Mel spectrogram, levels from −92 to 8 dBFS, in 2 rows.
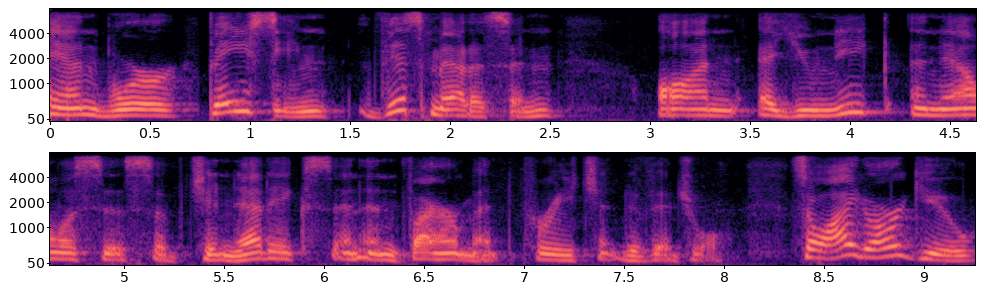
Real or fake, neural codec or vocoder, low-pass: real; none; 7.2 kHz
